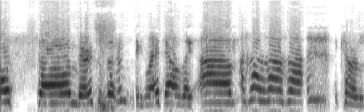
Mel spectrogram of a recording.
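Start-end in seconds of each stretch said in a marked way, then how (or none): 3.0-3.8 nervous giggle. Real, not acted.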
